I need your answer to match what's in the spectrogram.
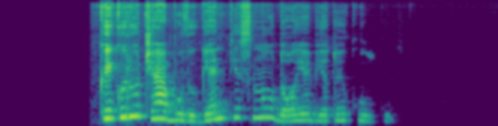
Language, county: Lithuanian, Telšiai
